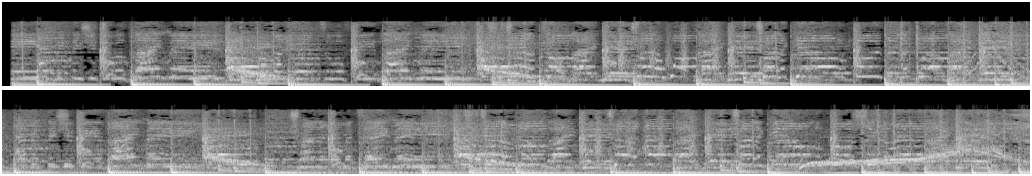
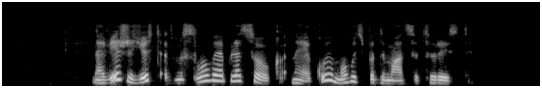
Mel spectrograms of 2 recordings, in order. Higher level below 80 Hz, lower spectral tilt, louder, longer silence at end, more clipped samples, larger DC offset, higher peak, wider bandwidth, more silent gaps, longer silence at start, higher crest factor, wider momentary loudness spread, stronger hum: first, -14 dBFS vs -64 dBFS; second, -4 dB/octave vs -5.5 dB/octave; first, -10 LUFS vs -20 LUFS; second, 0 s vs 0.85 s; first, 0.3% vs under 0.1%; neither; about the same, 0 dBFS vs -2 dBFS; first, 8.8 kHz vs 7.8 kHz; neither; second, 0.1 s vs 0.9 s; second, 10 dB vs 20 dB; second, 4 LU vs 8 LU; neither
